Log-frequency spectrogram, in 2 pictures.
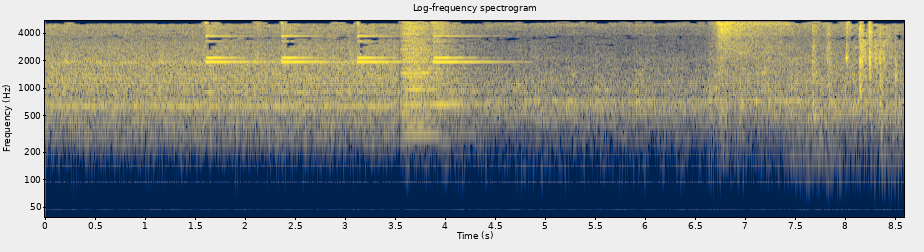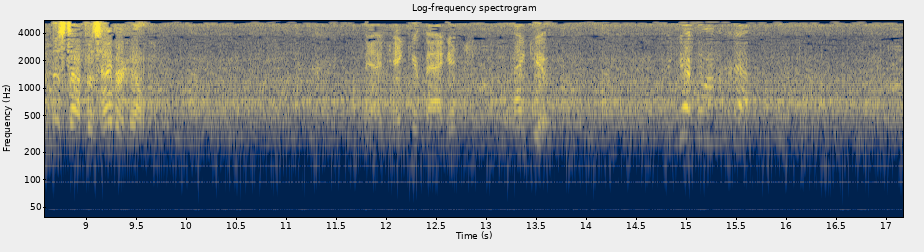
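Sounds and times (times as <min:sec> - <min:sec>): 
passenger train rumbling along the rails: 0:00.0 - 0:17.1
speech: 0:08.9 - 0:09.8.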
